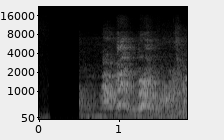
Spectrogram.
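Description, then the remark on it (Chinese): After a brief silence, a chorus of stray dogs in iron cages at an animal shelter in Hsinchu breaks out barking, excited at seeing people: loud, overlapping yaps that blur into a continuous racket with no talking. “关伫铁笼仔内底，这个狗仔若看到人来，拢会真激动，希望有人甲因带转去。”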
